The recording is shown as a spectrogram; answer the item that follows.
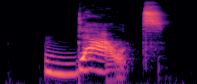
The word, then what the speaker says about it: doubt: So first one we have is doubt. Doubt. A lot of people try and pronounce the B and they do say doubt. This is not correct.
